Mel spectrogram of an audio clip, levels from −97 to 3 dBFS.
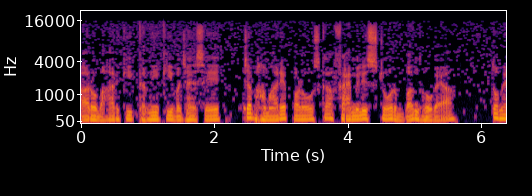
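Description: From the start, the speech has overdone noise removal: the noise reducer was pushed so hard that it cuts whole frequency bands whenever they sit near its noise estimate. The background drops and breaks up into little twinkling specks, and the quieter parts of the voice get cut too.

At 3.94 to 3.98 s, right after "ہمارے پڑوس کا" and before "اسٹور بند ہو", there's a corrupt frame decoded. Damaged bits in what sounds like a couple of compressed frames were played anyway, so energy lands at the wrong frequencies as a short, fairly loud glitch.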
